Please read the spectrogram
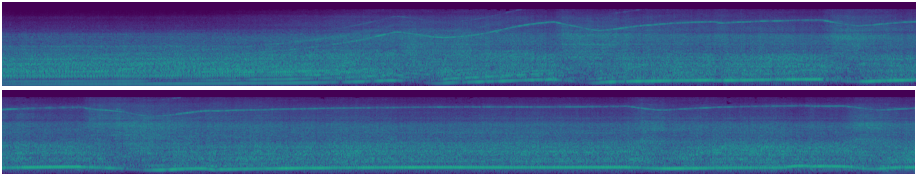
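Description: Diesel pickup truck doing a burnout, its rear tyres spinning in a cloud of smoke. The engine revs up over the first four seconds, then is held high with a few brief dips in revs, and a high whistle rises and falls with it.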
